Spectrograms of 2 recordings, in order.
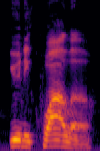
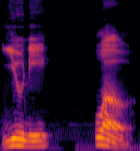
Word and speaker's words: Uniqlo: at my job right he pronounces Uniqlo uniqualo right what the I don't know where he added the extra qua from but it's uni whoa right that's the only way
